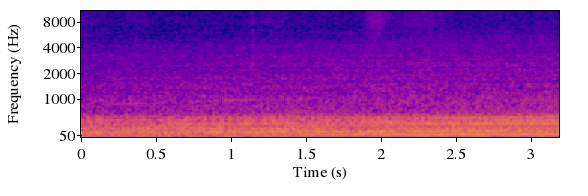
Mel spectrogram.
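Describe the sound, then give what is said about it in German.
Steady low engine rumble of a car driving along a large country road, a continuous droning hum with faint tonal whine that holds constant, moderately loud, with no voices. “Wir fahren erst 20 Minuten.”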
